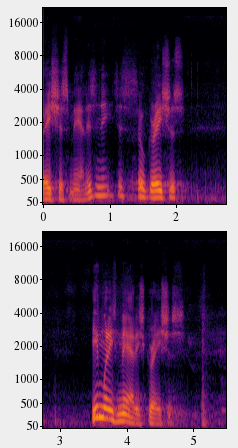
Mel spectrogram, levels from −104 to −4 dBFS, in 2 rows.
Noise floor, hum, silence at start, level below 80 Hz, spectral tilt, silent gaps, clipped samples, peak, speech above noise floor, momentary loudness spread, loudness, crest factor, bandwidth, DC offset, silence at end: -71 dBFS; none; 0 s; -72 dBFS; -7 dB/octave; none; under 0.1%; -20 dBFS; 33 dB; 24 LU; -39 LUFS; 20 dB; 11 kHz; under 0.1%; 0.3 s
